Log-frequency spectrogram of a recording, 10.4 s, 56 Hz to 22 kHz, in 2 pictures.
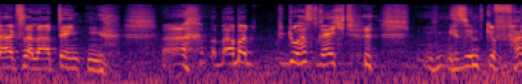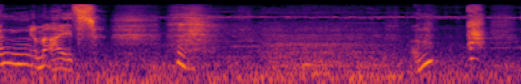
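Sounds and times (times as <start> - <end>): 
speech: 0.0 - 7.4, 9.4 - 9.7
train rumbling while braking: 0.0 - 10.4
train brake squeal: 4.8 - 10.4.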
